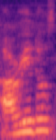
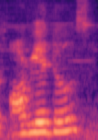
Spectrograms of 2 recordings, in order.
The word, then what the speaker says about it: Ariados: And by the way, that Ariados actually has two official pronunciations of its name. There's Ariados and then there's Ariados. You know, pick your poison on the pronunciation.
